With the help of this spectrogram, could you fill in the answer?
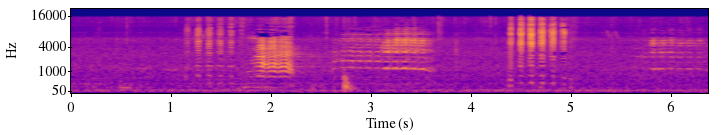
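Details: Baby fainting goats play with Princess Pickles, a Siamese cat, giving short, high, quavering bleats in three bursts with a rapid pulsing vibrato. A soft background hum runs throughout, and one faint thud is heard.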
